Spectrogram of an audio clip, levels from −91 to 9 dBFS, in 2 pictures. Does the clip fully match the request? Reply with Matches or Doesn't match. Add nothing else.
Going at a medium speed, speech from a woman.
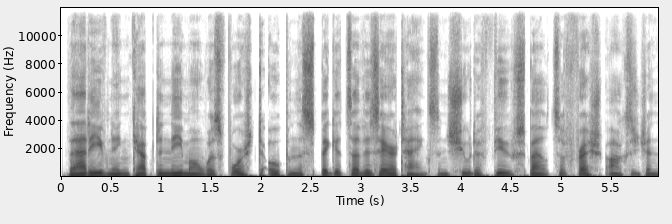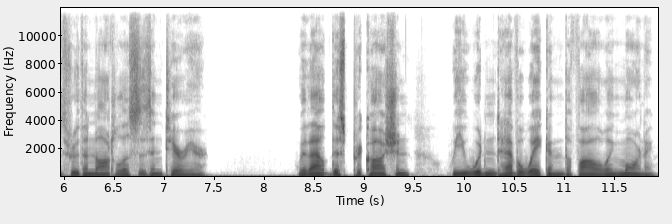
Doesn't match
